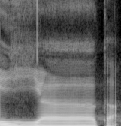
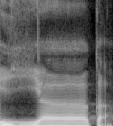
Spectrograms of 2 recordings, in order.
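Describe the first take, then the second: No difference in how they are said.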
